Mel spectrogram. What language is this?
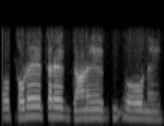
Punjabi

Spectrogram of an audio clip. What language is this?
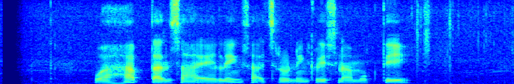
Javanese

